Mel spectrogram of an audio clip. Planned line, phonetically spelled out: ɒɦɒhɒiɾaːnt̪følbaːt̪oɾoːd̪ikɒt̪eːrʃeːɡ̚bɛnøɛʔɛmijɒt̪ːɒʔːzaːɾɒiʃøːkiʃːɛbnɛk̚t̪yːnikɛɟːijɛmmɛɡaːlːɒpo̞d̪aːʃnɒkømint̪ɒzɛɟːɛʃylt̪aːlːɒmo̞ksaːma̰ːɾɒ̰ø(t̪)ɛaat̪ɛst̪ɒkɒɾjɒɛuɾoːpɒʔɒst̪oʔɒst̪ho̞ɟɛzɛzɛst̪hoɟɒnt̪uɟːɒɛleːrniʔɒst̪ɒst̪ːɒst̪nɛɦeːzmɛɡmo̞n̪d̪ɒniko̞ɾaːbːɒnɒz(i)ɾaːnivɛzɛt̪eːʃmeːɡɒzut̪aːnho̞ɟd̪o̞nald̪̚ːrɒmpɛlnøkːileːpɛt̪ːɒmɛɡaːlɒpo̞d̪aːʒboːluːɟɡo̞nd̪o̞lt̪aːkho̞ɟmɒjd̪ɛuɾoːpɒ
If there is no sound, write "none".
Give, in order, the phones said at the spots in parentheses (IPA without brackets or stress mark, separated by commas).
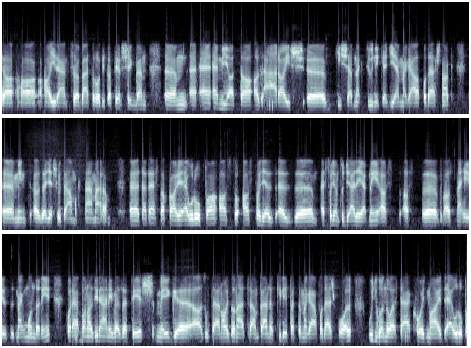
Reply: t̪, i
